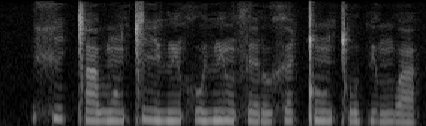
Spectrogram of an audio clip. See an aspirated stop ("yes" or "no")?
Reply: no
